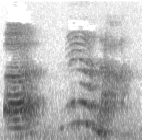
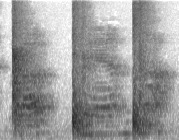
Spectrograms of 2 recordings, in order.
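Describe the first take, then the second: First: Said in the usual way. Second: Banana slowed right down, ba-na-na, each syllable hit; clapped out syllables. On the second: Shown as a demonstration. Teacher claps out Banana syllable by syllable for the class. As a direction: clap out Banana beat by beat. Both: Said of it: "pace out the sounds with your hands".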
